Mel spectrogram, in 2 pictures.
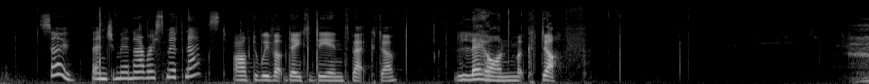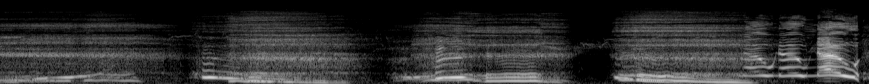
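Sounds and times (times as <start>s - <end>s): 
speech: 0.4s - 5.9s
exaggerated voiced in-and-out breaths: 8.5s - 16.4s.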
